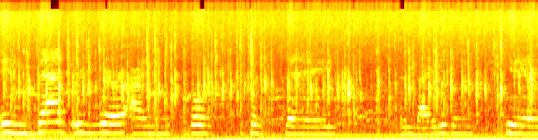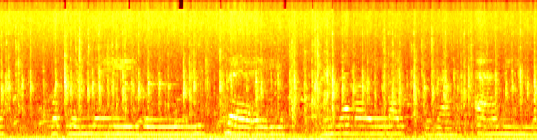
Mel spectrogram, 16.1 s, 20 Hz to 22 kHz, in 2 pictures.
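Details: Home recording from December 1991 of a boy aged about 6.75 years who had a childhood speech impediment and was later described as autistic; speech impediment.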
